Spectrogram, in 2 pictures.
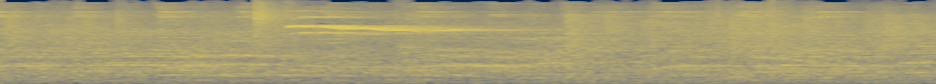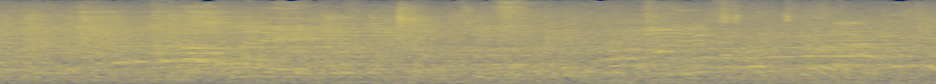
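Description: Young men shout and call to each other across an open field.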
